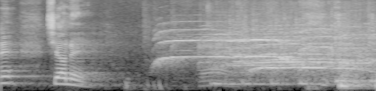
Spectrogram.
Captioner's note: cheering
